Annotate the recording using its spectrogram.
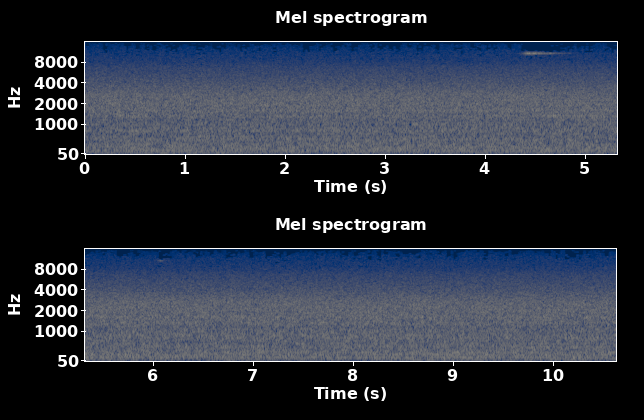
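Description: Steady room noise: an even hiss with a faint low hum and no changes.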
